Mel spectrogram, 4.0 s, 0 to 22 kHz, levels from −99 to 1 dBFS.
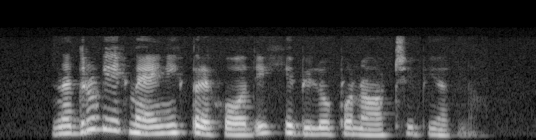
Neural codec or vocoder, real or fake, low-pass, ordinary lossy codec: none; real; 9.9 kHz; none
